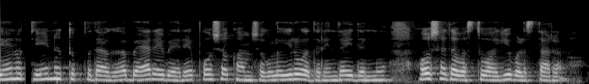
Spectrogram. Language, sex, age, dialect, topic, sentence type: Kannada, female, 36-40, Dharwad Kannada, agriculture, statement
